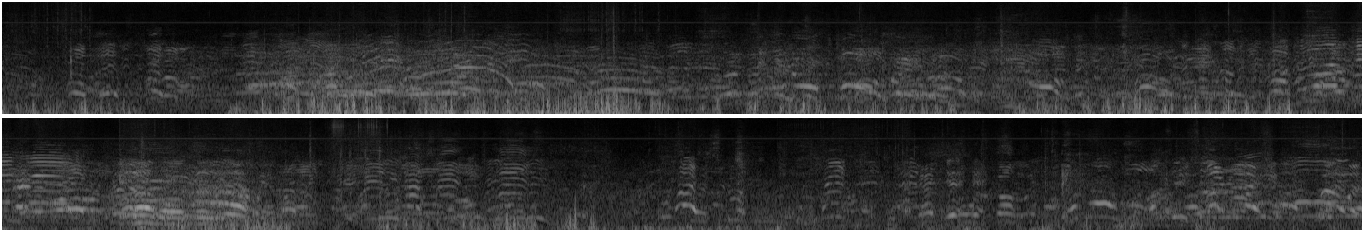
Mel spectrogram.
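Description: A crowd of spectators cheers and shouts in the distance outdoors.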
